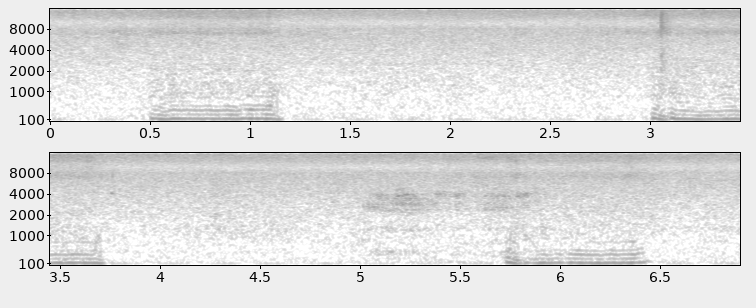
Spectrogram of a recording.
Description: This is my old fat cat named Kitty, and he is snoring and dreaming loudly.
